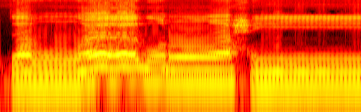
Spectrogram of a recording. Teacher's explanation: Maka dinamakan mad arid sukun. Panjangnya boleh 2 harokat, boleh 4 dan boleh 6. Tapi kita ngambil yang 4 harokat. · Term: mad arid disukun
